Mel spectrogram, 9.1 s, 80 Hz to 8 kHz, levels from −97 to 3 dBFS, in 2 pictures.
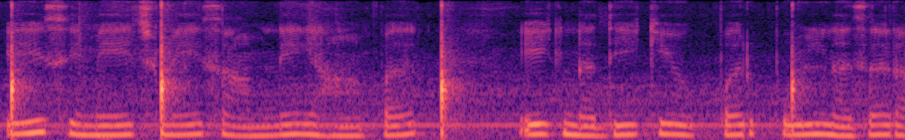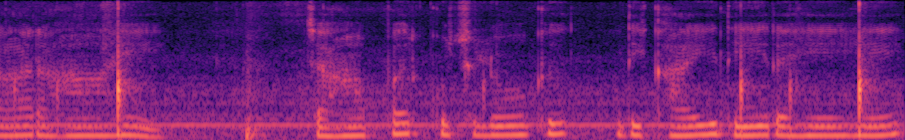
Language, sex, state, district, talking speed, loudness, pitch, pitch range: Hindi, female, Rajasthan, Jaipur, 150 wpm, -28 LUFS, 195 Hz, 190-205 Hz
